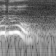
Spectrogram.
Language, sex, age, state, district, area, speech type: Gujarati, female, 45-60, Gujarat, Surat, urban, read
